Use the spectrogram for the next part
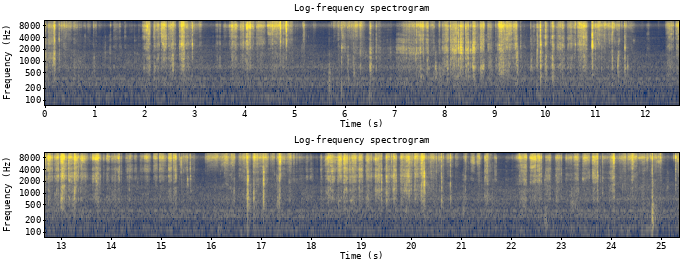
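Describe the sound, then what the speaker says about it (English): Scissors cutting out paper feathers for a turkey art craft, a long quiet stretch of soft, steady snipping and paper rustling, close up with no talking. "Cut out all of the feathers."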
